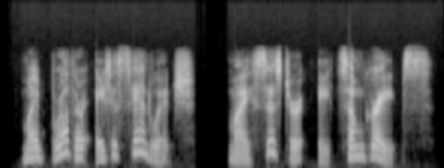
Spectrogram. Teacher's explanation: Do you notice a pattern? Every other syllable is stressed. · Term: Rhythm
